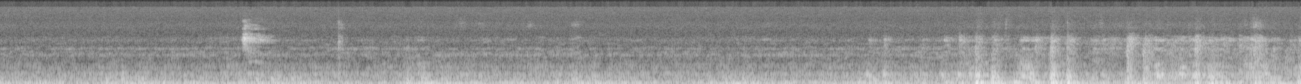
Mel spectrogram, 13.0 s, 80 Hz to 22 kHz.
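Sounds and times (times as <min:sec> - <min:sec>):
train wheels rumbling on rails: 0:00.0 - 0:13.0
wheels clacking over rail joints: 0:08.5 - 0:13.0.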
